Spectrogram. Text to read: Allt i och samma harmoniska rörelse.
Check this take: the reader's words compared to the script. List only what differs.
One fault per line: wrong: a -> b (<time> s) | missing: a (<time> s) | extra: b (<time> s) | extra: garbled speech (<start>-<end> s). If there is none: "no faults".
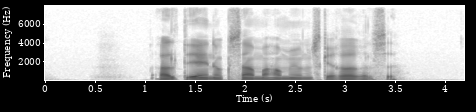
extra: en (1.5 s)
